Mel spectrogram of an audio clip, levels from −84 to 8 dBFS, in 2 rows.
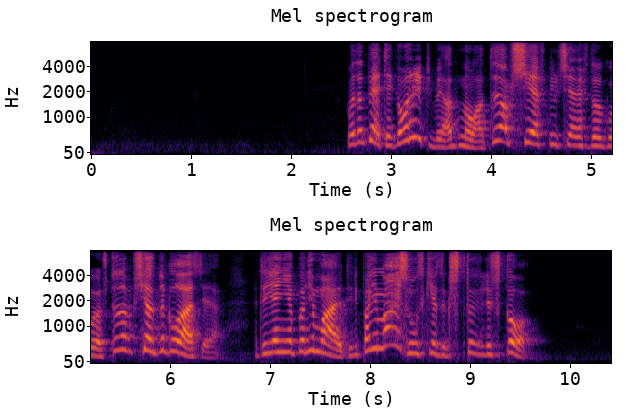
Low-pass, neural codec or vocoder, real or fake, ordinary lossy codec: none; codec, 16 kHz, 0.8 kbps, ZipCodec; fake; none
